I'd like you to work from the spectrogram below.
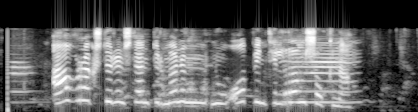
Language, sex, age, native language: Icelandic, male, 18-19, Icelandic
